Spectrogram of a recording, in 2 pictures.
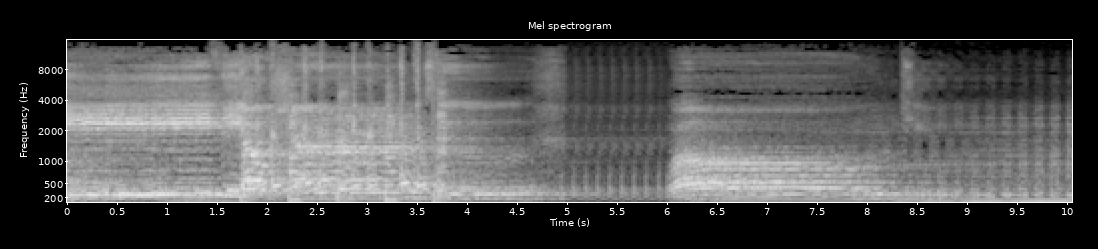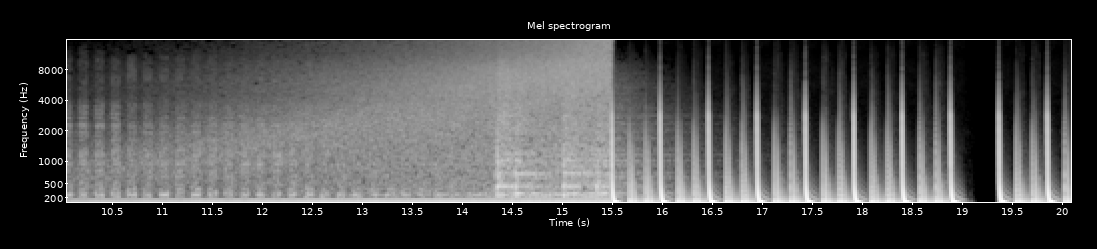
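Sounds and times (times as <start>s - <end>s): low synth drone: 5.0s - 16.4s
rising noise sweep: 5.7s - 15.6s.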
